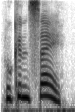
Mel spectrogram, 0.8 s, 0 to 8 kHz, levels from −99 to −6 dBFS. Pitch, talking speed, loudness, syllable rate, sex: 265 Hz, 240 wpm, -13 LUFS, 4.6 syllables/s, female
